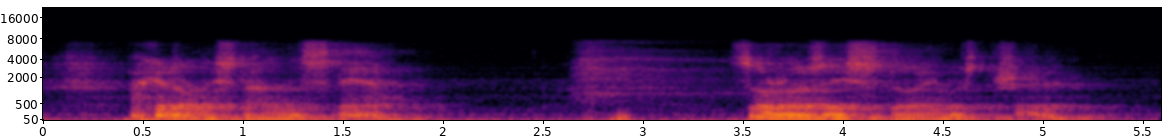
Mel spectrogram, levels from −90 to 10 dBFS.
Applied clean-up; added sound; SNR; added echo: none; Breathing; 19 dB; reverberation time 0.8 s.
